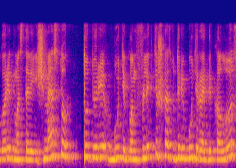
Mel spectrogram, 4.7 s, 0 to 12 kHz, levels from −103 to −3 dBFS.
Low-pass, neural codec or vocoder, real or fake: 7.2 kHz; none; real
